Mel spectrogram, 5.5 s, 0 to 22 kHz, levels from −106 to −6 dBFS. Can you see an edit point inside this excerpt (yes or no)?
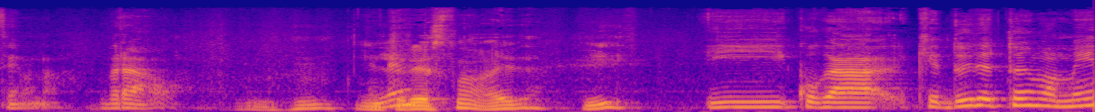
no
